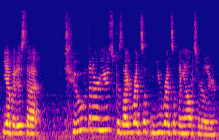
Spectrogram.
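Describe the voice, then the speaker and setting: A woman with a somewhat high voice runs the game briskly, calling turns and checking rules. She sits back from the mic in a roomy, echoing space with faint noise behind her. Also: a little mellow, distant mic. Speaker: board game player. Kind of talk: casual game-table chat.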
